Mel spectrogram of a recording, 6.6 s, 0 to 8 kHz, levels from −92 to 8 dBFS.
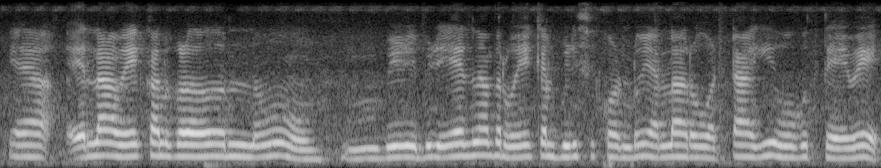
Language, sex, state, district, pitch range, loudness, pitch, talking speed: Kannada, female, Karnataka, Bellary, 195-215 Hz, -15 LUFS, 205 Hz, 120 wpm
